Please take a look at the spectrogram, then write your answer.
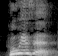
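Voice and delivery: high, loud, startled call; a panicked man shouting up to the sky; David, hanging from the branch, calls up to the voice; startled question. Retold or imitated. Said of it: "And David says".

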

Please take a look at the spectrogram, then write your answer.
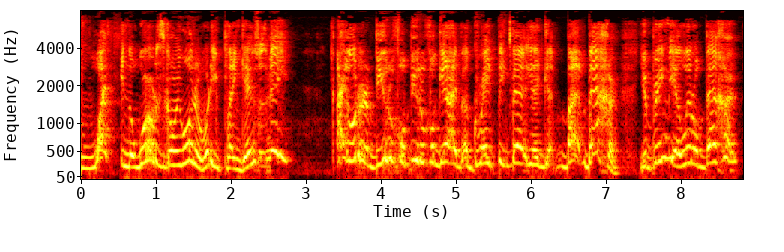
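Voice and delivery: high, loud, indignant royal outrage; the king explodes at the goldsmith, sputtering; angry king's outburst. Acted. Angry king shouting at the goldsmith over the tiny goblet.

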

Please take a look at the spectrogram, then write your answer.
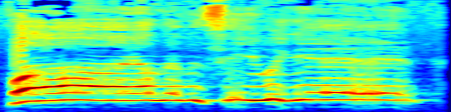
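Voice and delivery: slow, very high, loud mock wail; wailed farewell. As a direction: cry out a hammed-up last goodbye. Brother wails a farewell.

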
